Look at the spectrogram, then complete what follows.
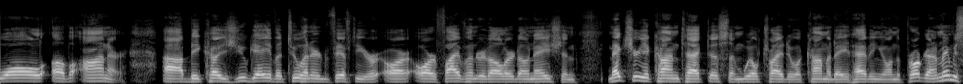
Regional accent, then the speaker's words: United States; Look, I'm an American. I don't even want to talk about politics, right? I'm an American. I'm a patriot.

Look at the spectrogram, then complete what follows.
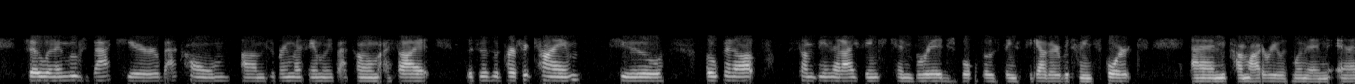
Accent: Ankeny, Iowa, United States; I grew up here in Ankeny, Iowa, and grew up in the gymnastic club

